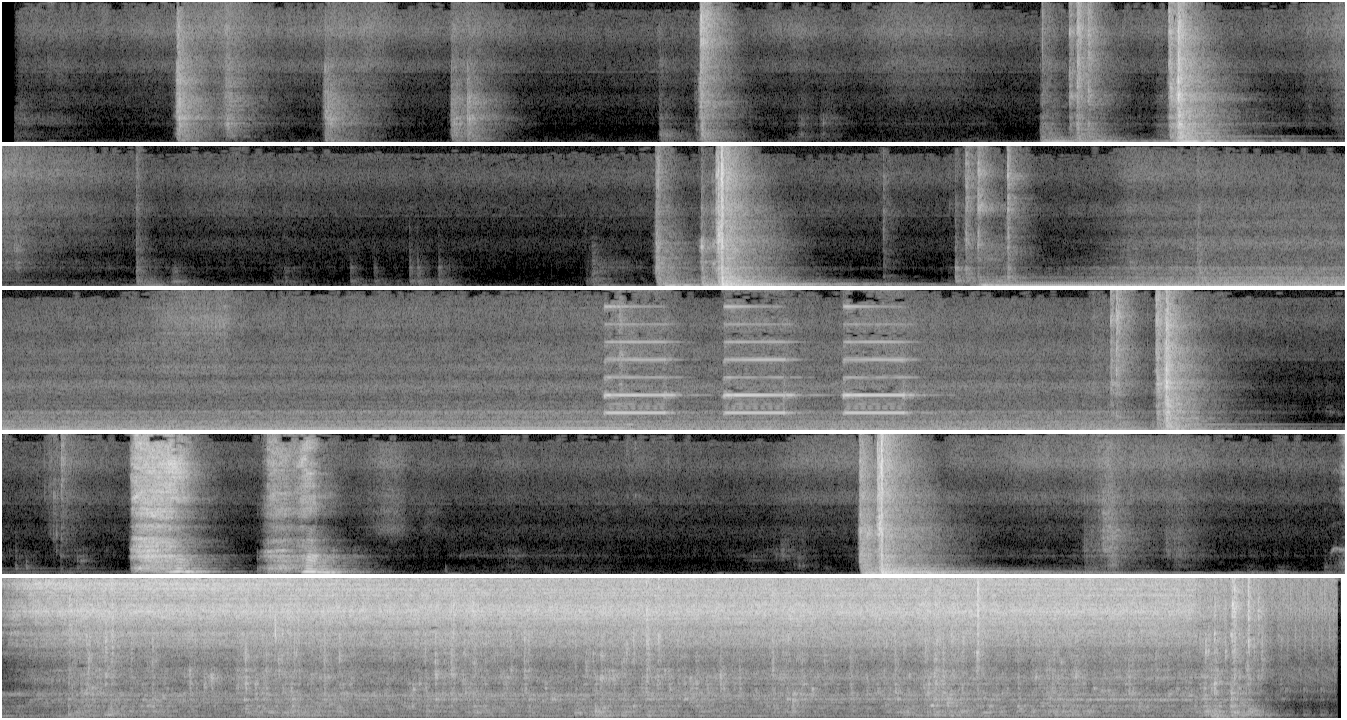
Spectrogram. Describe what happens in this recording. I walked into the kitchen and turned on the light. I opened and started the microwave, which produced a beeping sound. After closing it, I turned on the water tap while standing near the sink.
